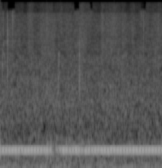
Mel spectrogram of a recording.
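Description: A telephone tone sounds as a sound effect in a spoken ghost story: one steady mid-pitched tone running almost the full second, with a tiny break near the start, and no voices.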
